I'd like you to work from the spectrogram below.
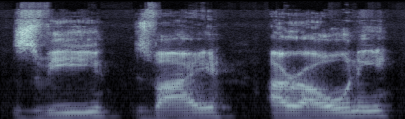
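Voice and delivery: ordinary talk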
